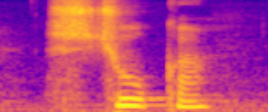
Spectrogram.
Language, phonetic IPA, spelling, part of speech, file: Ukrainian, [ˈʃt͡ʃukɐ], щука, noun, Uk-щука.ogg
- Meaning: pike (fish)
